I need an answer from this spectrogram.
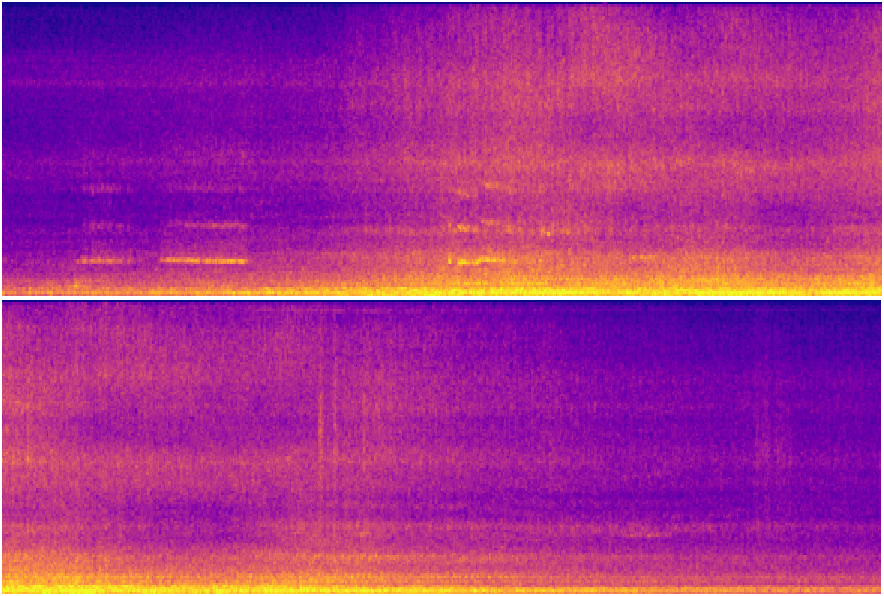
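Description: Diesel multiple unit passing close by on the line: engine and wheel noise grow louder, stay at their loudest through the middle, then fade as it moves away. A few short high-pitched squeals come from the wheels in the first few seconds.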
